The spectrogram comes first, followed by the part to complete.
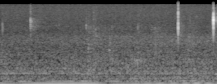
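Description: Fingertips working moisturizer into the skin of the face: two faint clicks, one near the start and one near the end, over a low steady hum.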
